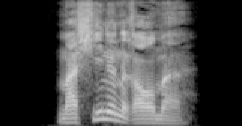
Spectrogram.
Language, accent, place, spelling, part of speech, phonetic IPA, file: German, Germany, Berlin, Maschinenraume, noun, [maˈʃiːnənˌʁaʊ̯mə], De-Maschinenraume.ogg
- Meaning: dative singular of Maschinenraum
